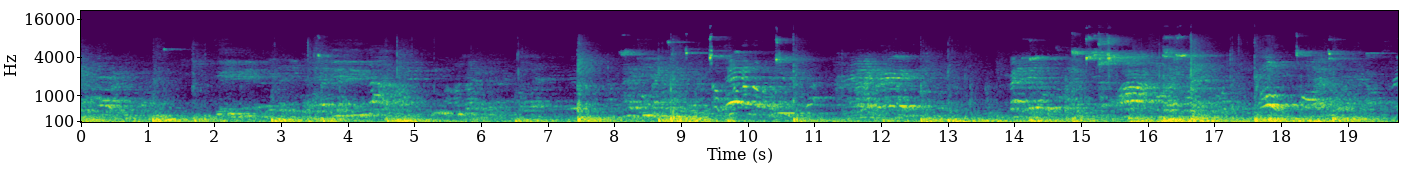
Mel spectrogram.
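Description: Sneakers squeak on a hard gym floor.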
